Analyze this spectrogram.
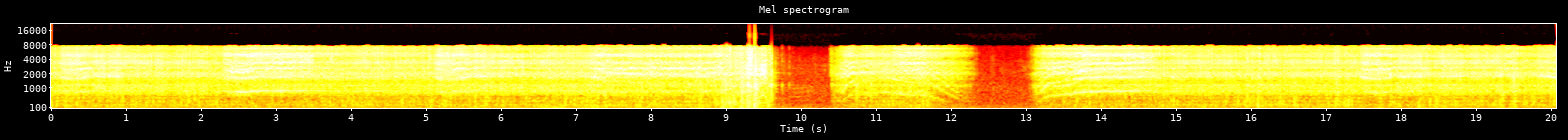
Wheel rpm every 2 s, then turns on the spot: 230, 230, 230, 230, 160, 100, 60, 220, 230, 230.
none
